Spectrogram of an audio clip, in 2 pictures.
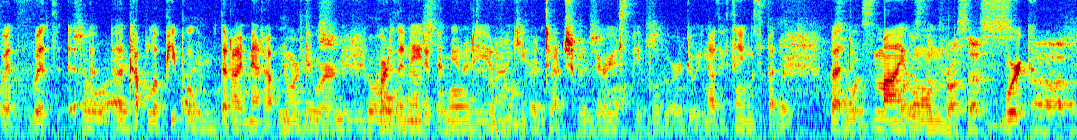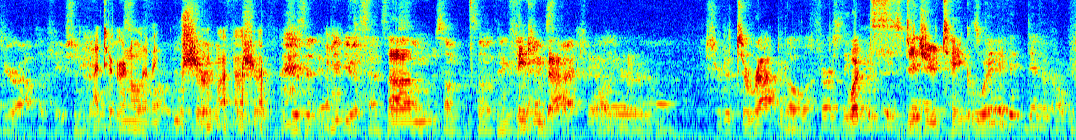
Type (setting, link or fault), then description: setting, busy venue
